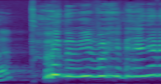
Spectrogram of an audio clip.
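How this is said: It is said in a tearful, crying voice. "l'ho detto con quel pianto"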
